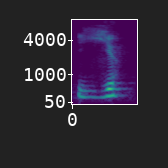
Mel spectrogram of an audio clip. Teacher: буква е обозначает в начале слова два звука первый звук й этот звук согласный звонкий непарный мягкий мягкость мы показываем в транскрипции вот таким знаком похожим на запятую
